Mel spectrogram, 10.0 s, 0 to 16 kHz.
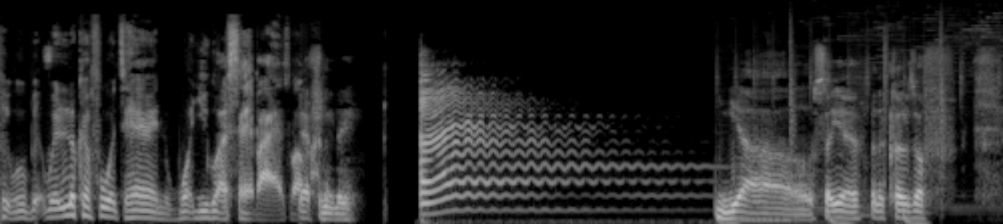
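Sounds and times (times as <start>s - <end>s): twanging boing sound effect: 4.2s - 7.1s.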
